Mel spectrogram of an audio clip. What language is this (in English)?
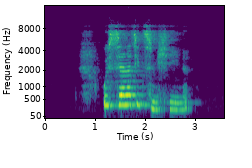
Kabyle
